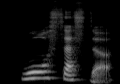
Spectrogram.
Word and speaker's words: Worcester: Oh, Worcester. – Oh, it's close. Yeah, Worcester. – It's not pronounced as it's spelled at all.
